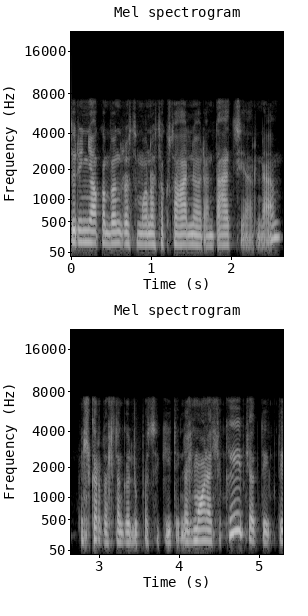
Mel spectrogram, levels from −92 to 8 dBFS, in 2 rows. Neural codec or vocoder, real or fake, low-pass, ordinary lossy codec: none; real; 7.2 kHz; MP3, 96 kbps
